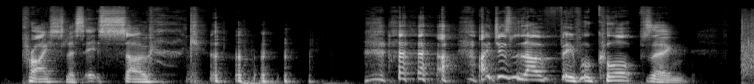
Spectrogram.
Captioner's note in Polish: śmiech; Aplauz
